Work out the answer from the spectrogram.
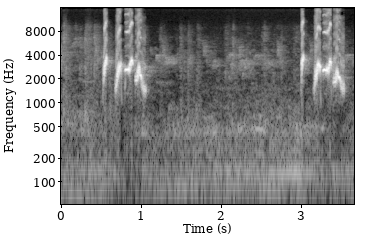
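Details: Two brisk phrases from a red-whiskered bulbul in morning song, each a tumbling run of four or five clear, warbling notes that drop in pitch at the end, separated by a short pause.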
